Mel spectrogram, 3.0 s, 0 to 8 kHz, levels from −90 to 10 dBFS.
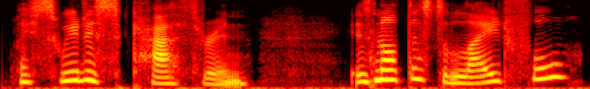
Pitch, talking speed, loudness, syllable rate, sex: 270 Hz, 140 wpm, -20 LUFS, 5.9 syllables/s, female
